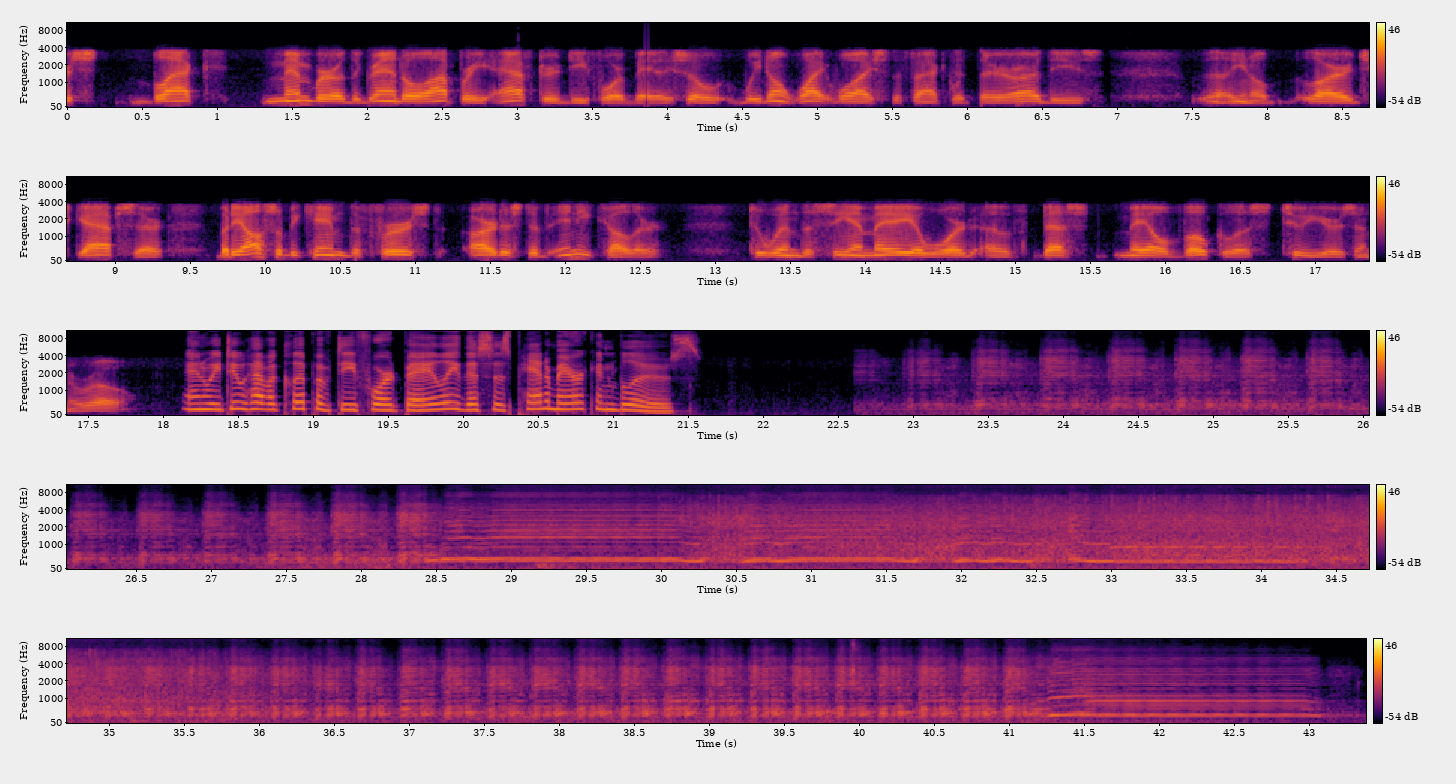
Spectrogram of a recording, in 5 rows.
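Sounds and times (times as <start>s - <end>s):
speech: 0.0s - 21.6s
harmonica imitating a train coming down the tracks: 22.7s - 43.3s.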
